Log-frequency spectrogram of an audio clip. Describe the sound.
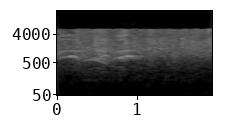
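Audience applause at a stage performance: a dense, steady wash of clapping that holds at an even level for the whole clip, with a voice faintly heard beneath it.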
